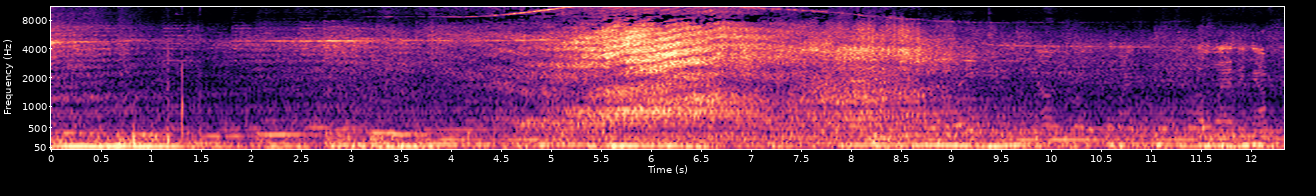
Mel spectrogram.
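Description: A foam L-39 Baltic Bee RC model jet makes a low landing-gear pass, its ducted-fan whine rising and falling as it sweeps past at moderate distance under steady outdoor rumble, with people talking over it.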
